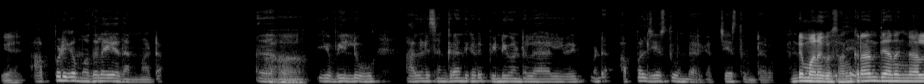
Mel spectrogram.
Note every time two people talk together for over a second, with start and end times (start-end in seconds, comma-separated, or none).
none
